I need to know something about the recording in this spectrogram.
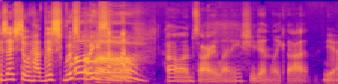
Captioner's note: groans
